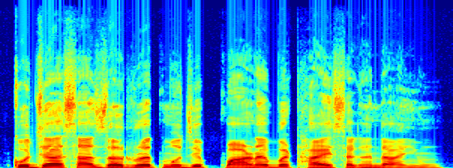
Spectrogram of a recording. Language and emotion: Sindhi, neutral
